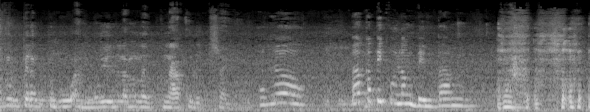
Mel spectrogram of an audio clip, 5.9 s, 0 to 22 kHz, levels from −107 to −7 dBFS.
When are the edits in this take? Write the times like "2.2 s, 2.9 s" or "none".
none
